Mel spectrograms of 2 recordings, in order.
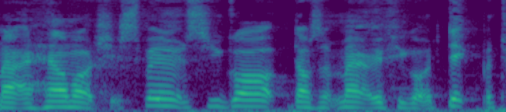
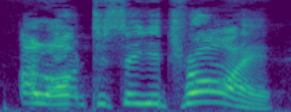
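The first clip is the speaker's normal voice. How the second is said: high, loud goading retort; acted challenge; 10 semitones higher, 7 dB louder than usual. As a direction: throw the dare back as in a row. Acting out doorman's challenge back.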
